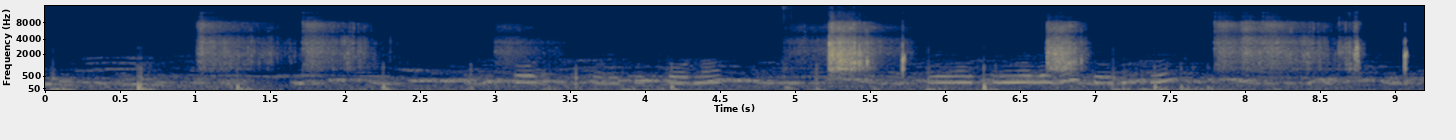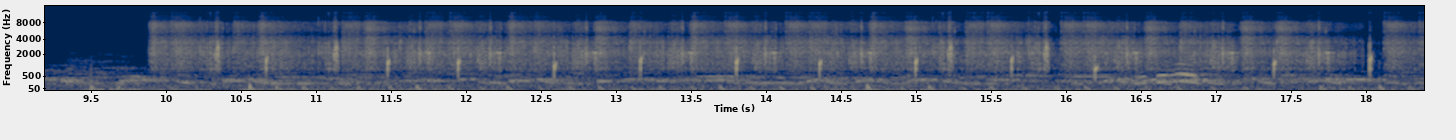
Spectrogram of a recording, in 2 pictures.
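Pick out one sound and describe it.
A video game plays short sparkling rustles again and again.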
